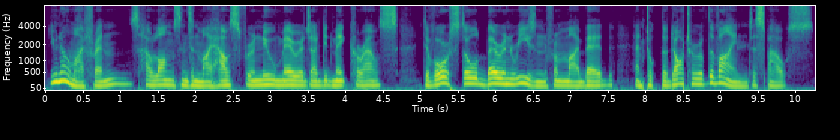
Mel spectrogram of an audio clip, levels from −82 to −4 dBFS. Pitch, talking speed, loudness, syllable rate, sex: 130 Hz, 200 wpm, -17 LUFS, 4.9 syllables/s, male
